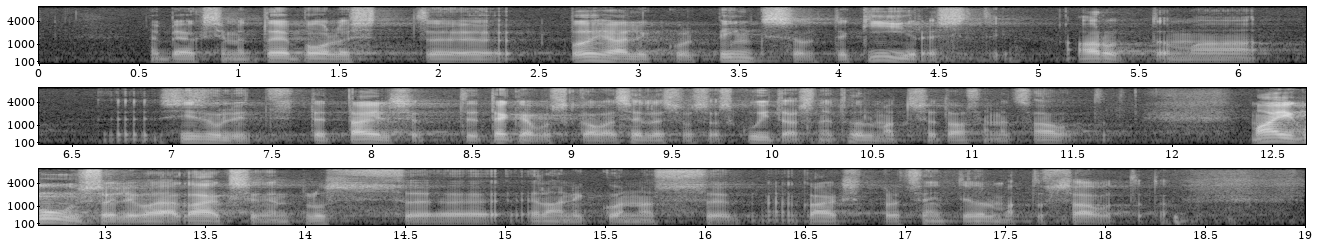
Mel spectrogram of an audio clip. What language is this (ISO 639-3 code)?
est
